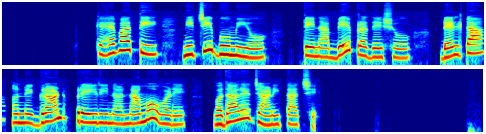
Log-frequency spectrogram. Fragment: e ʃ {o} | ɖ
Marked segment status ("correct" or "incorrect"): correct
